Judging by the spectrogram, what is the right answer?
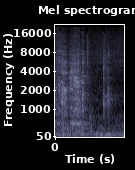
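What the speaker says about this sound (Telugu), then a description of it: "ఈ పోపు దినుసుల్ని మీడియం ఫ్లేమ్లో మంచి కలర్ వచ్చే వరకు ఫ్రై చేసేసుకోవాలి" Tempering spices and lentils fry in a pan over a medium flame, giving a soft, close hiss of sizzling oil broken by scraping stirs against the pan, with no voices heard.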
